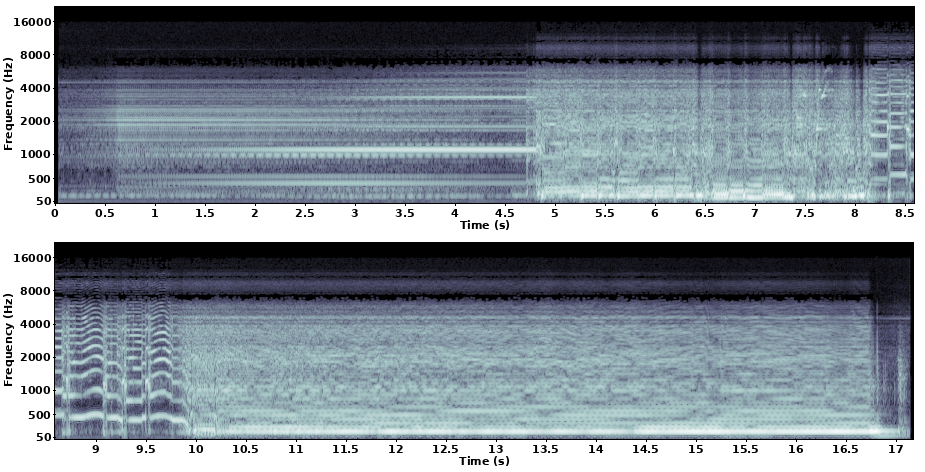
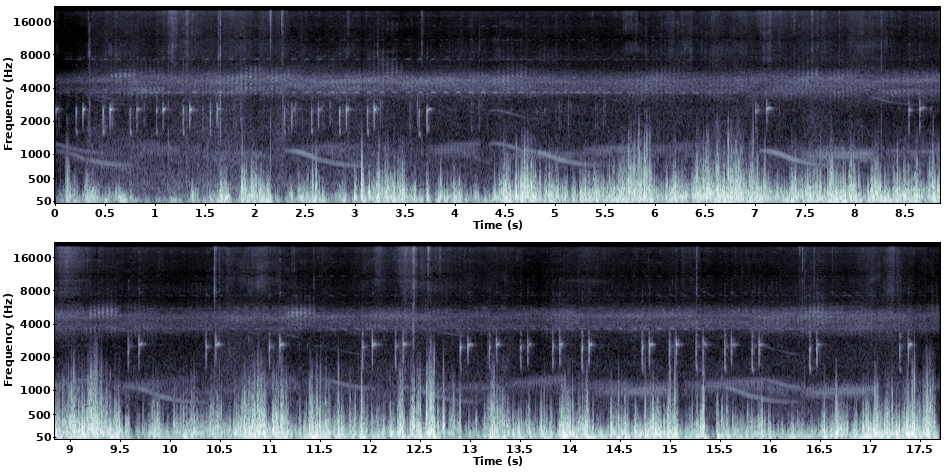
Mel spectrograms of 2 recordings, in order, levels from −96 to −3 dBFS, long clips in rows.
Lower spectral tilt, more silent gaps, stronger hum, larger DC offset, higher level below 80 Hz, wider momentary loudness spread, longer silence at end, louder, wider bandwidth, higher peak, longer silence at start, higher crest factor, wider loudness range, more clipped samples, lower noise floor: second, -6.5 dB/octave vs -10 dB/octave; neither; neither; neither; second, -44 dBFS vs -22 dBFS; about the same, 11 LU vs 12 LU; about the same, 0.05 s vs 0 s; first, -14 LUFS vs -17 LUFS; second, 9.8 kHz vs over 20 kHz; about the same, 0 dBFS vs 0 dBFS; about the same, 0.05 s vs 0.05 s; about the same, 14 dB vs 16 dB; about the same, 6 LU vs 6 LU; neither; about the same, -34 dBFS vs -36 dBFS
